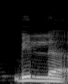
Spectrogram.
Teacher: اللہ سبحانہ وتعالیٰ کے نام سے پہلے کسرہ آ رہا ہے تو لام کو آپ نے باریک کرنا ہے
